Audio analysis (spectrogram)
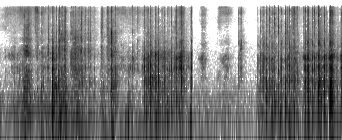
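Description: Long nails scratch the cardboard cover of a clapperboard-style notepad with a metal spiral binding and run along its edge. Dry, papery scratching and rasping comes in quick bursts, with a quieter lull near the middle. The scratching then returns denser and brighter toward the end.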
